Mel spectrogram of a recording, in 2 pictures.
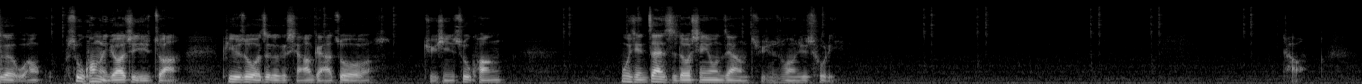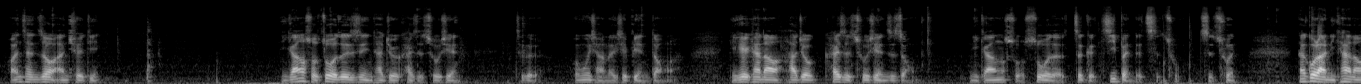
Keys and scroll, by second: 17.6 Caps_Lock, 18.2 d, 21.1 shift+Caps_Lock, 21.3 shift+Caps_Lock, 26.7 Escape.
